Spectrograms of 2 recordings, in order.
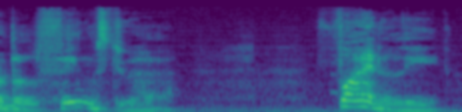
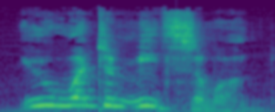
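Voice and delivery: mildly raised, higher-pitched accusing cry; 7 semitones higher, 3 dB louder than usual. A narrator's reading. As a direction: accuse with a touch of outcry, pitched up. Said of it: "I cried".

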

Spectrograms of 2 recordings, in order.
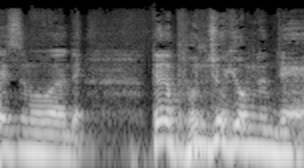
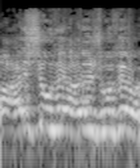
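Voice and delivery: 호객꾼 흉내; 9 semitones higher, faster than usual. Retold or imitated. 진행자의 호객을 흉내 냄.

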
